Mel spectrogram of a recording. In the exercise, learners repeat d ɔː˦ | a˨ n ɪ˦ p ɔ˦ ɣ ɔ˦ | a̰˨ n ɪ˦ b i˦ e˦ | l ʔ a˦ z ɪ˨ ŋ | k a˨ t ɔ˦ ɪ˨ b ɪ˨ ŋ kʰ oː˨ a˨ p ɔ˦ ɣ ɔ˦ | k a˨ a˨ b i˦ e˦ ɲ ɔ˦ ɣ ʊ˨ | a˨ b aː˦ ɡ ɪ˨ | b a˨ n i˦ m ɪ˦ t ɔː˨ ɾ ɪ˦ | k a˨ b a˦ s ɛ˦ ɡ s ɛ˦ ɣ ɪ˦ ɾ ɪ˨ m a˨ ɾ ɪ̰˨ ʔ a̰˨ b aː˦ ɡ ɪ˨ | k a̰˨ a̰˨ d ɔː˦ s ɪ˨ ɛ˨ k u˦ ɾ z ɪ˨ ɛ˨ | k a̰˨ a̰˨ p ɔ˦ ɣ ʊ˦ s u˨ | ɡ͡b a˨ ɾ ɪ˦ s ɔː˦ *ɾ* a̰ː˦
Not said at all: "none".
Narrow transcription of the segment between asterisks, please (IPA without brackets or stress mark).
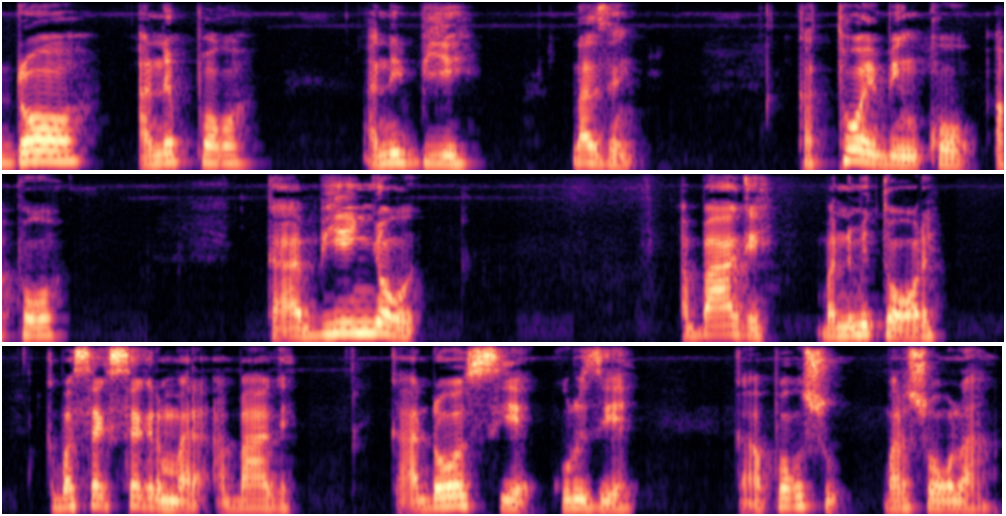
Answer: l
